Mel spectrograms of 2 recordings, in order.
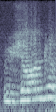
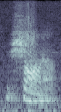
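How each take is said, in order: First: The first consonant is a voiced zh sound. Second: The first consonant is a voiceless sh sound. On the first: The speaker calls it right. "instead of saying genre" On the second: The speaker calls it wrong. "we say shauna"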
